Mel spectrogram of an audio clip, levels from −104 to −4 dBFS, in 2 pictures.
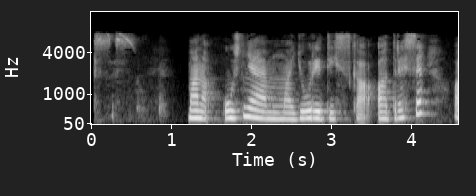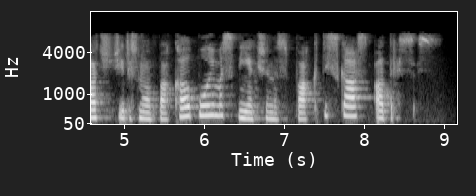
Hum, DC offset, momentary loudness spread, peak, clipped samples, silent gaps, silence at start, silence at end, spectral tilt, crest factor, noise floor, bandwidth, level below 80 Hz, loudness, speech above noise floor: none; under 0.1%; 13 LU; -4 dBFS; under 0.1%; none; 0.05 s; 0.35 s; -4.5 dB/octave; 18 dB; -55 dBFS; 7.8 kHz; -74 dBFS; -23 LUFS; 33 dB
